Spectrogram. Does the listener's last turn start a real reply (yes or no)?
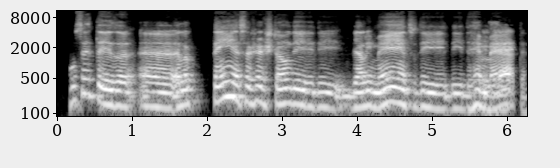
no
